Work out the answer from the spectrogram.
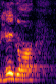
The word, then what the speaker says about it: Hagar: Foreman is what does Hagar's name mean Hebrew names have a meaning and her name we pronounce it Hagar it's actually ha gar The Stranger so her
